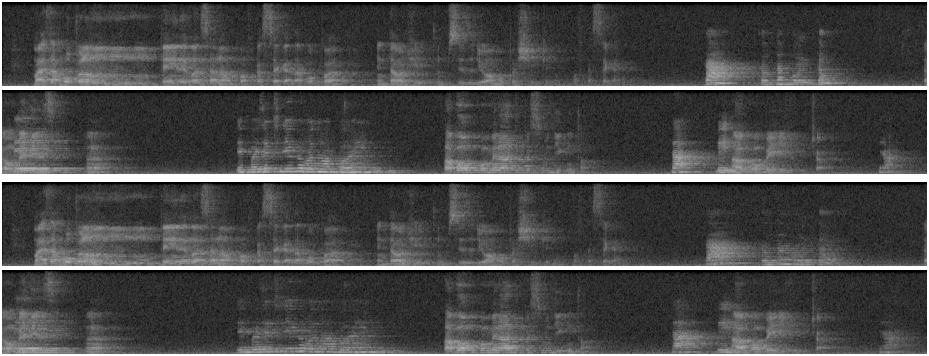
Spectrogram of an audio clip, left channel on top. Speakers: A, in the centre; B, on the left.
A: mas a roupa não, não, tem relevância não, pode ficar cegada. A roupa ainda dá um jeito, não precisa de uma roupa chique não, pode ficar cegada.
B: Tá, então tá bom então.
A: Então,
B: É,
A: beleza. Ah,
B: depois eu te ligo que eu vou tomar banho, né?
A: tá bom, combinado, depois você me liga então.
B: tá? Beijo.
A: Tá bom, beijo, tchau.
B: Tchau.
